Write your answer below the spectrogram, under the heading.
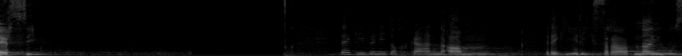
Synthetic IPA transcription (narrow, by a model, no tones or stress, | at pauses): ɛsi | d̥ɛɡ̥eːbənidɔχɡ̥ænɑm | reɡiːɾɪksrɑːtnœʏhuːs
